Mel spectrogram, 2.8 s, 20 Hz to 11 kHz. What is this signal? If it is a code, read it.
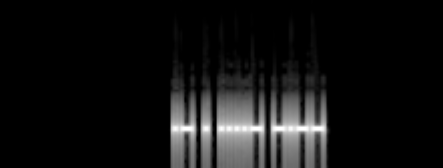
Morse code, heard as a keyed tone, about 48 wpm, 700 Hz. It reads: AE4Y
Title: NA SOTA Chaser Callsigns 50wpm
